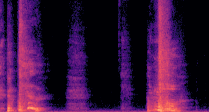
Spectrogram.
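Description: A person sneezes twice, loud and close, the bursts a few seconds apart with soft, shaky breaths in between; nobody speaks.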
